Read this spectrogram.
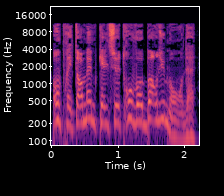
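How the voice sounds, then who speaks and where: A jovial lone fisherman who is at ease at sea and quick with a joke, as a male narrator puts him on. He speaks a little higher than the storyteller's own voice, in a dry audiobook recording. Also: big pitch swings, slightly rough, no room sound, exaggerated voice. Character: cheerful lone male fisherman, bare-chested.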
